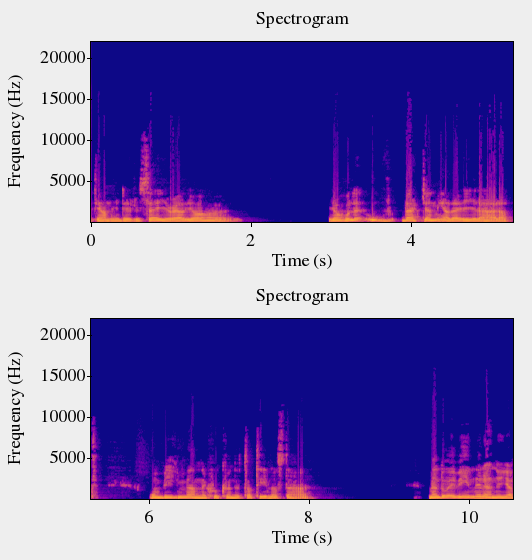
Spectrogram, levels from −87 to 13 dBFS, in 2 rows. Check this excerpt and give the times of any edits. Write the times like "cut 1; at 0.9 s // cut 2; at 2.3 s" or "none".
cut 1; at 3.0 s

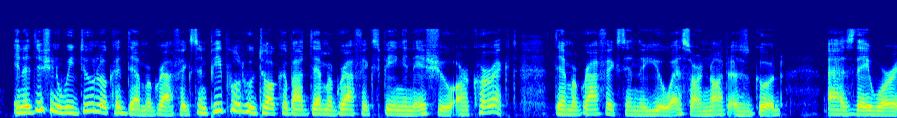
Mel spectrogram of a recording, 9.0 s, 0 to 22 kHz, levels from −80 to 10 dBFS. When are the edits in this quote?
none

